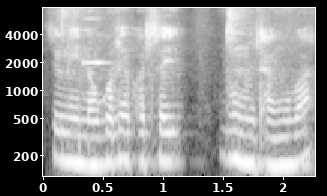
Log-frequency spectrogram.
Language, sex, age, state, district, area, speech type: Bodo, male, 18-30, Assam, Kokrajhar, rural, spontaneous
